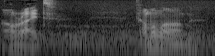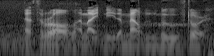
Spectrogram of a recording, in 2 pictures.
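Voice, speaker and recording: A man's voice: low voice, slow pace, background noise. A man playing an aloof, terse ice warrior in an amateur audio drama, speaking in a curt, clipped way. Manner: curt, clipped, cool delivery.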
